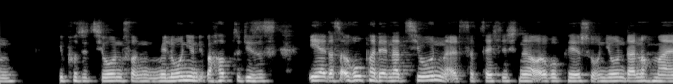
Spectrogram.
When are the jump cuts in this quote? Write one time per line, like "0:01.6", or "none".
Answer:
none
